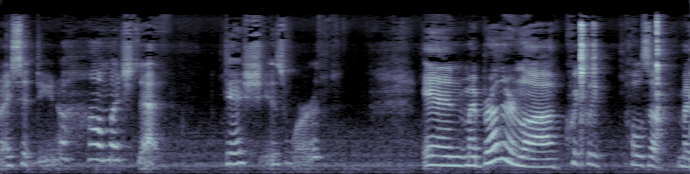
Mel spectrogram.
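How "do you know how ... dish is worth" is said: incredulous. Retold or imitated. Retold astonished question.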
